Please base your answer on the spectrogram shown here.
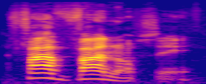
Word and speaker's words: Fahanavosi: I always pronounce this wrong. Is it Fanavosi or Favanosi? Favanosi. Yeah, so this is certainly something they could try and do.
